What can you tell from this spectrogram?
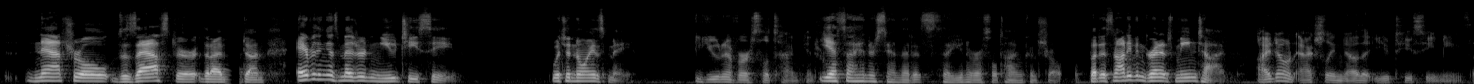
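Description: At 2.25 to 2.41 s, between "natural disaster that" and "done everything is measured", there is a call audio freeze, likely caused by packets held up in transit so the jitter buffer ran dry. The receiver stretched the last sound into a fading buzz or hiss for about 140 ms, followed by 20 ms of silence. The sound then picks up exactly where it left off, so nothing is lost, but the stream now runs 140 ms later.

From 7.92 to 9.70 s a jitter buffer speed-up follows. The buffer was holding more audio than its target, so the receiver trimmed out short pitch-period slices one after another, about 150 ms in all. That passage plays at 108% speed with unchanged pitch and sounds hurried.

At 10.60 to 10.77 s, just before "but it's not even", a second call audio freeze occurs. This one likely comes from another stall in packet arrival. A 150 ms smeared continuation fills the gap with no silence after it, and the speech resumes intact but 150 ms later.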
